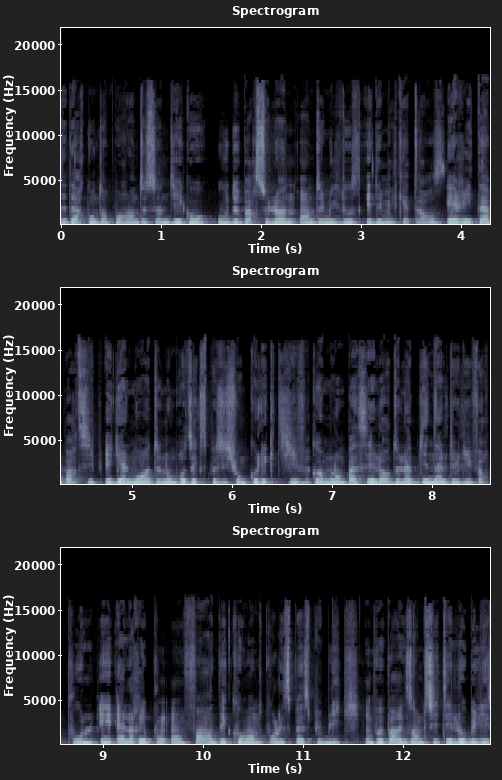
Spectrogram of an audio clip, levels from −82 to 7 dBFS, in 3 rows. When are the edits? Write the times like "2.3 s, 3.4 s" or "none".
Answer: none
